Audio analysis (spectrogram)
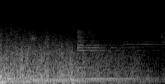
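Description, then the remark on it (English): A deep, rolling rumble of thunder before a storm, loud at first, then slowly fading away over a couple of seconds with no voices. “Storm's coming.”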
